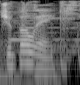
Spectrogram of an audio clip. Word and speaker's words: jerboa: I now know it should be pronounced jerboa, but I didn't know that at the time."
